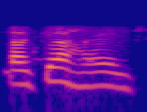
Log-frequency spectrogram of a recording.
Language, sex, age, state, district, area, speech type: Hindi, female, 18-30, Uttar Pradesh, Mirzapur, rural, conversation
